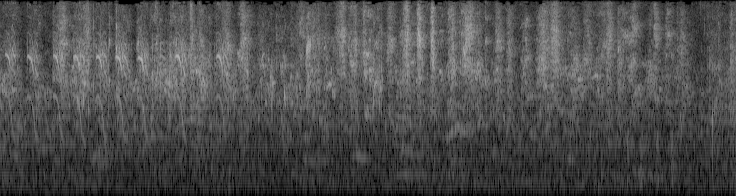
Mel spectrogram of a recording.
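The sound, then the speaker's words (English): A busy chorus of little zebra finches chattering to one another nonstop with rapid high-pitched chirps and tweets that overlap densely, steady, with no voices. “These are little zebra finches, by the looks of things, chattering to one another.”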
